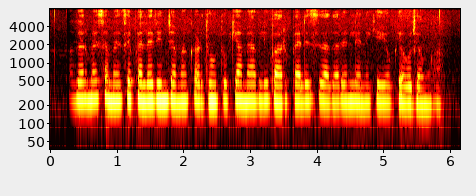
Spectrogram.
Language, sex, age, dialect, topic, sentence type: Hindi, female, 18-24, Hindustani Malvi Khadi Boli, banking, question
